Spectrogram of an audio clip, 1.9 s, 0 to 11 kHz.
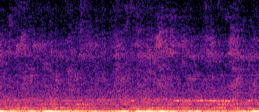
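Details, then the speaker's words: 1979 Porsche 928 V8 at idle: a deep, uneven lope with irregular dips, a misfire. Stuck fuel injectors are suspected; cylinder six's injector pulses weakly by touch. "So, I think I think most of the problem right here is uh stuck injectors. But that's one quick way you can check to see which cylinder is doing the misfiring."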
